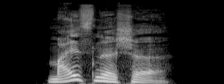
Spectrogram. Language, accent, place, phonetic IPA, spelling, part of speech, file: German, Germany, Berlin, [ˈmaɪ̯snɪʃə], meißnische, adjective, De-meißnische.ogg
- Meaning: inflection of meißnisch: 1. strong/mixed nominative/accusative feminine singular 2. strong nominative/accusative plural 3. weak nominative all-gender singular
